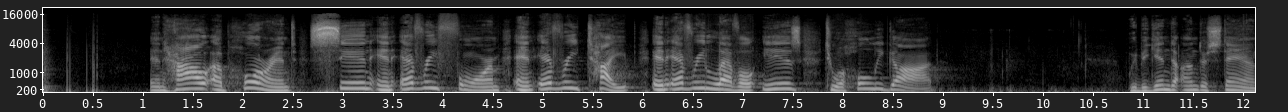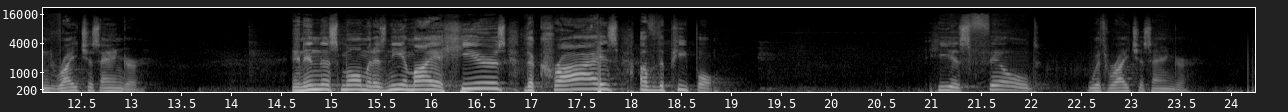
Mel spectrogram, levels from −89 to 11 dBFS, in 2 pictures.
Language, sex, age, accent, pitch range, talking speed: English, male, 50-69, American, 135-205 Hz, 105 wpm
